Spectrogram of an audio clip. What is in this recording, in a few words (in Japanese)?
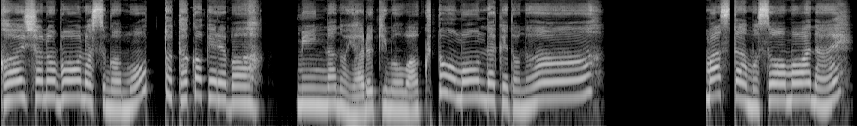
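dialogue, Japanese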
